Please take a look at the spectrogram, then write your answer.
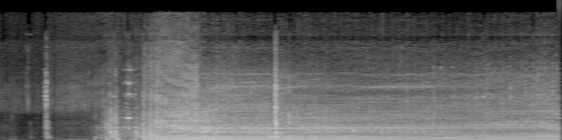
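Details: Troy-Bilt pressure washer with Briggs & Stratton Quantum engine after a no-start service (oil change, carburetor service, air filter, new O-rings): a couple of pulls, then it catches and runs steadily with no misses; normal start and run.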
